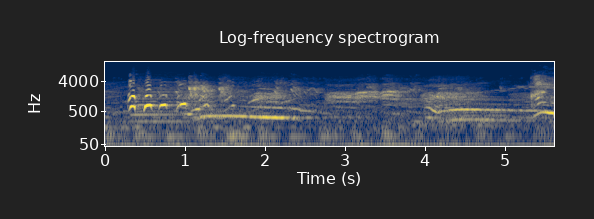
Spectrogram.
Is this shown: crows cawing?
yes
